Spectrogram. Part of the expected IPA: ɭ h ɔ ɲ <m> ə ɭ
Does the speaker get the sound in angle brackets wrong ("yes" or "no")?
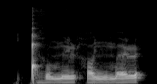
no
